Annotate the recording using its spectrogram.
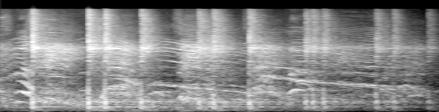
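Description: Live concert audio: crowd voices over music, with sharp percussive hits, fading toward the end.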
